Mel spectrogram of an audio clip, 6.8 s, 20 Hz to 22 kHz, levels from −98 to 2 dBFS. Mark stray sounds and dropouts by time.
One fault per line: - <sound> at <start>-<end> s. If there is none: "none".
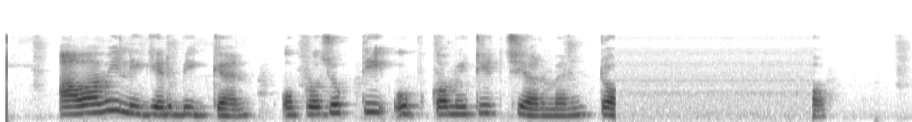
none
